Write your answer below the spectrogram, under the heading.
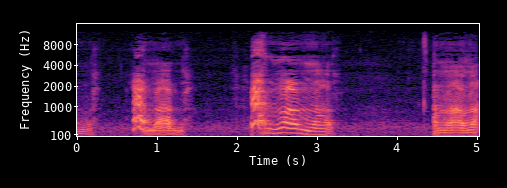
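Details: Snow dog 'talking' indoors, making three separate drawn-out, wavering vocal bursts that sound like 'mama', each under a second long, with quiet gaps between them and a person repeating 'mama' around it.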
